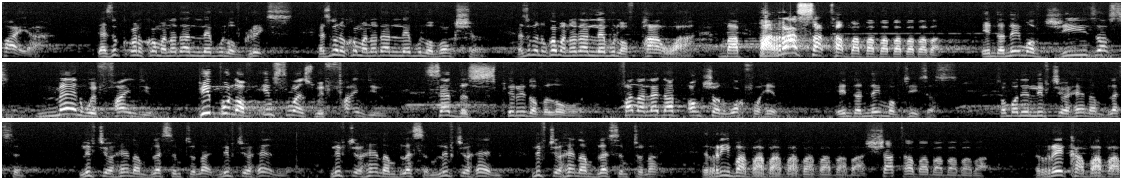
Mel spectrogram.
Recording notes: Gathering of Eagles Conference Day 1 Evening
